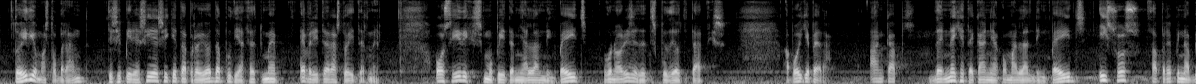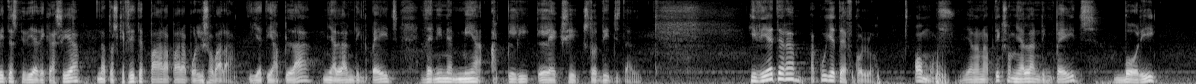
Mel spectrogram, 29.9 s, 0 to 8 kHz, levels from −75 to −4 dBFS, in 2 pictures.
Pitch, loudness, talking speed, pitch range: 95 Hz, -21 LUFS, 150 wpm, 80-110 Hz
